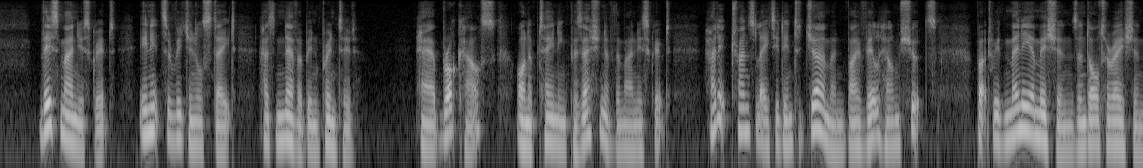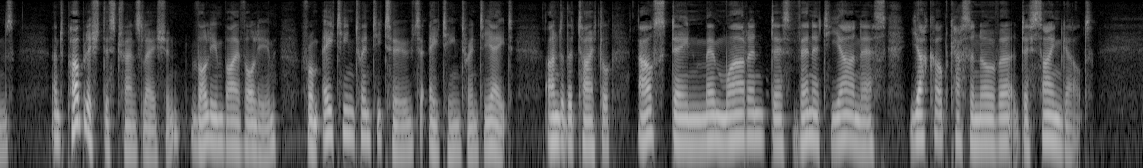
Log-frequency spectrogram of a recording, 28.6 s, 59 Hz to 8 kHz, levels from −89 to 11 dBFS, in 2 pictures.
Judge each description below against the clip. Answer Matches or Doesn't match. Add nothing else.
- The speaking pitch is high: Doesn't match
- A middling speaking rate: Doesn't match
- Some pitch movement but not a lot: Matches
